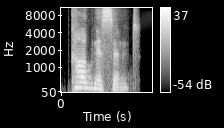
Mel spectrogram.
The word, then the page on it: cognoscente: Indian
